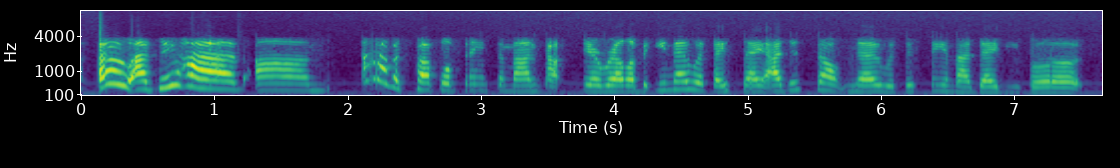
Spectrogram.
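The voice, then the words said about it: Smooth, charming American accent. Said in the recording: “I love your accent. It's so beautiful. ... if I pick an American accent, I think I'd pick your accent, because it's so smooth, and it's so charming.”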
